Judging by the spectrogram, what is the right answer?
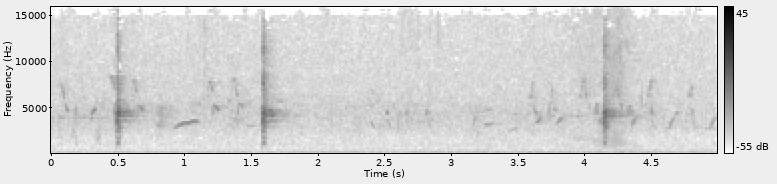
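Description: Near silence: faint outdoor ambience with a few short, high bird chirps and three sharp little clicks.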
